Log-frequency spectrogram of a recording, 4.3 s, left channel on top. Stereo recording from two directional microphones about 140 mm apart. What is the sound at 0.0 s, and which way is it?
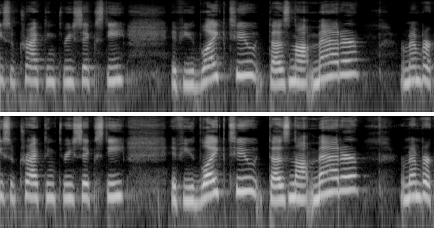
Speech, 45° right (ahead or behind).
